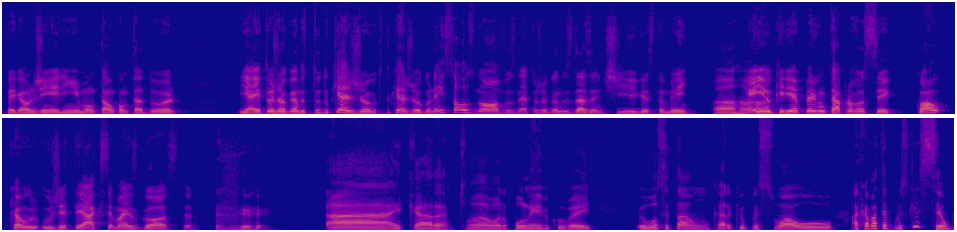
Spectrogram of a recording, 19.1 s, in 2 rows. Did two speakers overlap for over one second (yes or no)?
no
